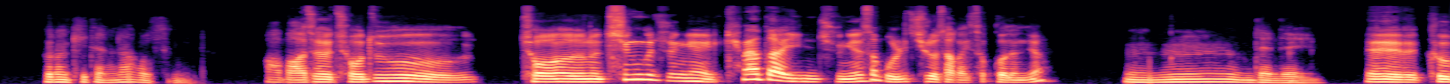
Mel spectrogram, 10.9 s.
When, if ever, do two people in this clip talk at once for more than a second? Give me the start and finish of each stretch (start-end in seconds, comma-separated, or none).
none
